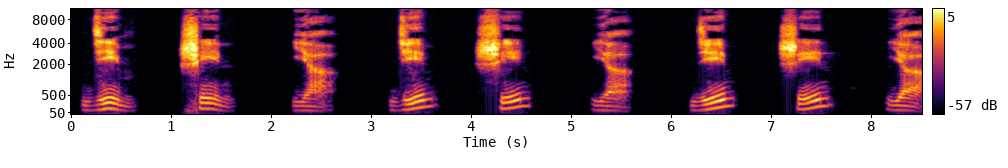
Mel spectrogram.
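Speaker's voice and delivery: loud, deliberate recitation of জিম, শিন, ইয়া as Arabic letters; Arabic letter drill. Shown as a demonstration. Teacher drilling students on Arabic letter sounds, loud and careful. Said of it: "এই তিনটি অক্ষর এক স্থান থেকে উচ্চারিত হয়".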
